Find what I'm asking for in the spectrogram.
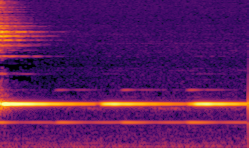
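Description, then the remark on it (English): A bell with a small speaker inside it sounds a bell-like tone that is struck and then held as a steady, pure ringing that swells gently about once a second, sounding slightly electronic, with no voices. “A recent work, it involves bells with little speakers inside them.”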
